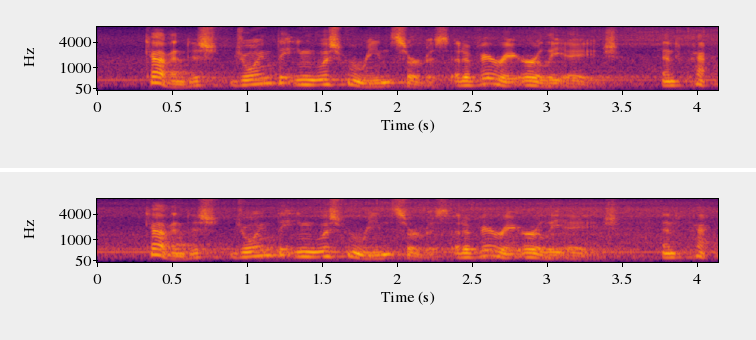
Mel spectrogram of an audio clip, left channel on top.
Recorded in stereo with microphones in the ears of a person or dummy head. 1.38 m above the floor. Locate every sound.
0.3 s a man speaking: 15° left (ahead or behind), 0.9 m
